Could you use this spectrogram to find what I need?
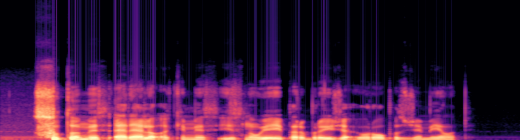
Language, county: Lithuanian, Šiauliai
